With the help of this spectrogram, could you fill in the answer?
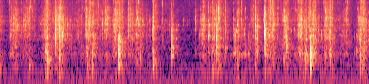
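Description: Fingers squeeze and crinkle a small, hollow, clear plastic water bottle with a blue label that looks mostly empty. The result is a dense run of sharp, crisp crackles and pops with bright, airy texture and very little low end, each snap dying away almost at once.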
